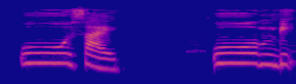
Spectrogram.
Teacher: Vokal U ini bibir dimanjukkan sedikit dan bentuknya agak bunder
